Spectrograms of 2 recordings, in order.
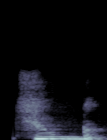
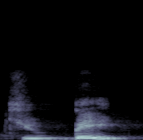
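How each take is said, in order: First: The word ends on the consonant with no vowel. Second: An extra vowel sounds after the final consonant. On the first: The speaker calls it right. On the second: The speaker calls it wrong.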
